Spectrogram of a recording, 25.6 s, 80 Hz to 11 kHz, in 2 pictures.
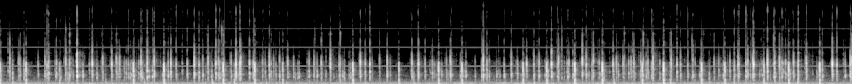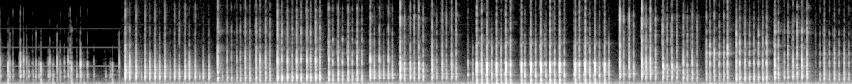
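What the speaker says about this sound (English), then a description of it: "I'm gonna show you guys how the keyboard sounds after I've done everything to it." Steady rapid typing on a PewDiePie K1 Pro mechanical keyboard, close up, with dense clacking keystrokes that grow louder and busier partway through.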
